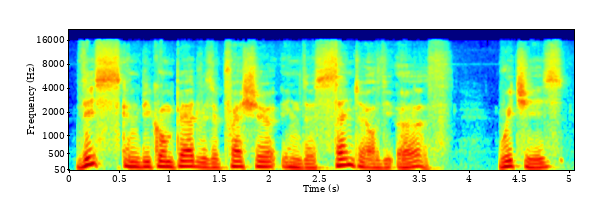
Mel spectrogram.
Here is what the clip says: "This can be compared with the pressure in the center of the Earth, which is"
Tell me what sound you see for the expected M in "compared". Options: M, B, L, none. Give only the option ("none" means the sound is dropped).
M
